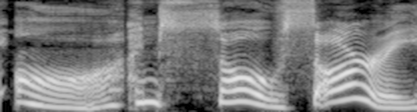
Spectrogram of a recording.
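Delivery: plain reading voice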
